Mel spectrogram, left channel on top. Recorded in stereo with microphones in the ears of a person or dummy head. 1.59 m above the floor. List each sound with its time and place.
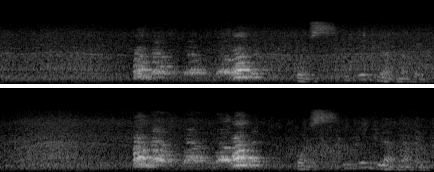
1.3 s a dog barking: 40° right (ahead or behind), 3 m
3.0 s a man speaking: 50° left (ahead or behind), 1.2 m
